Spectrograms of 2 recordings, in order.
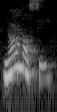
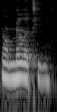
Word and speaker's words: normality: and Molar so okay normaly or normal normaly normaly normality I used call it pronounce it wrong normality is how you pronounce it the concentration of a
